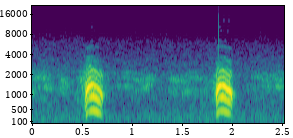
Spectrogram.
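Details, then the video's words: Two short, bowed, harmonic calls from a bird on a spring morning, just over a second apart, with faint low chatter in the background. "Singing Bird in the Spring Morning"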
